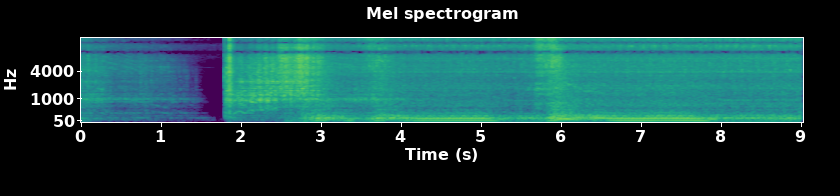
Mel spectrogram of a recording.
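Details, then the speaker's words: 1968 Ford Fairlane/Torino fastback 289 V8 after replacing the exhaust donut gasket: cranks, catches, blips twice and settles into a deep, even, quiet idle, the exhaust leak fixed with no ticking or puffing. "yes perfect exactly what i'm looking for nice and quiet again though all right guys well that did it that took care of the problem like i was hoping it would so now it sounds good again"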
